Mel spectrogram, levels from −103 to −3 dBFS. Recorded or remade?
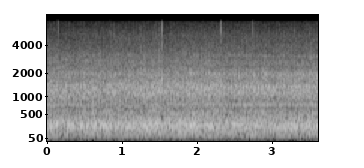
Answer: recorded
